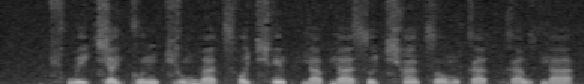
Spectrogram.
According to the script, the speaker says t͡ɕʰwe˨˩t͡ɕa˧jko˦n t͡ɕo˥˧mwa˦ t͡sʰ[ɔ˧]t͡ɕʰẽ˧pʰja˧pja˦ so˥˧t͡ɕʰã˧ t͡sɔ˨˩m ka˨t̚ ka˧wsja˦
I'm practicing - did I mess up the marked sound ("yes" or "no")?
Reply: no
